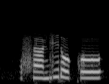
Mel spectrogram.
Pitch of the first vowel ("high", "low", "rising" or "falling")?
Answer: low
